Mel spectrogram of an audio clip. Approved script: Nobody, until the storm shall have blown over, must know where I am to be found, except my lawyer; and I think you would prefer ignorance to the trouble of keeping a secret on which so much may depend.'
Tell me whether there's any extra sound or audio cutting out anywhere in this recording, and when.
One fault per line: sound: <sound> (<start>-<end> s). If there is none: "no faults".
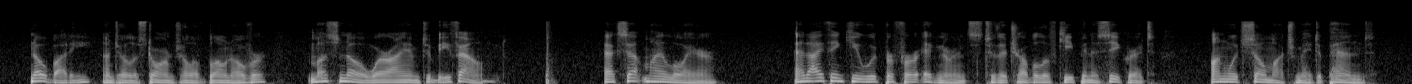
sound: thud (5.5-5.6 s)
